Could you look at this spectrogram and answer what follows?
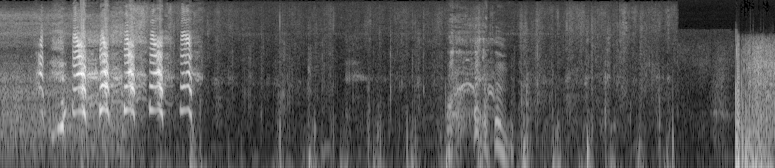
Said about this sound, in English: So, if you shouldn't duct tape a firework to one can of paint, then you definitely should not duct tape a firework to two cans of paint. Because this could happen.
